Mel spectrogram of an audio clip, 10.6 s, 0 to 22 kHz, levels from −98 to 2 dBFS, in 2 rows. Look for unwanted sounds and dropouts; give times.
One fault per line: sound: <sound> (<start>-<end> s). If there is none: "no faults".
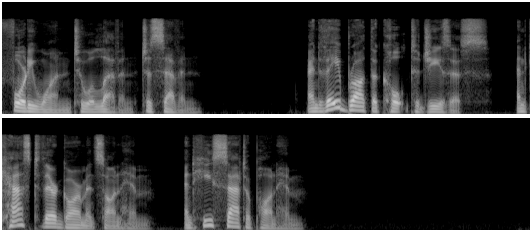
no faults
